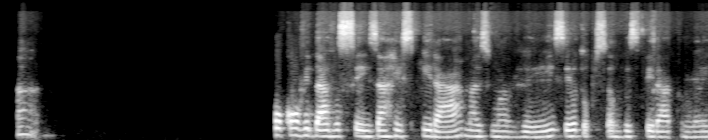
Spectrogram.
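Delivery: emotional, choked-up voice. Speaker inviting the audience to breathe again, still moved, voice choked with emotion. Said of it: "a voz embargada".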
